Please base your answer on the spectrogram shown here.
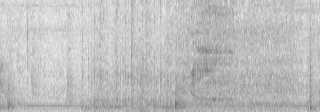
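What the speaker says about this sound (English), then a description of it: "she's sewing various book sizes to her background fabric" A sewing machine stitches strip sets of fabric in various block sizes onto background fabric for a quilt at a quilting retreat, a steady close mechanical whir running continuously with a few small clunks.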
